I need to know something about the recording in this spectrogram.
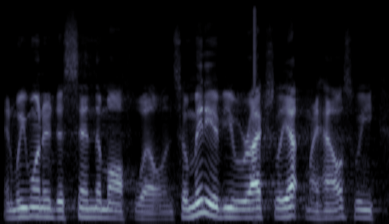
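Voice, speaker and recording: A man's voice: medium pitch, fast talker, a bit bright. A man in his forties, a guest speaker giving a casual, rambling sermon in a church, full of "like" and restarts. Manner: rambling, frequent "like" fillers and restarts. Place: church sanctuary. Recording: long hall reverb.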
